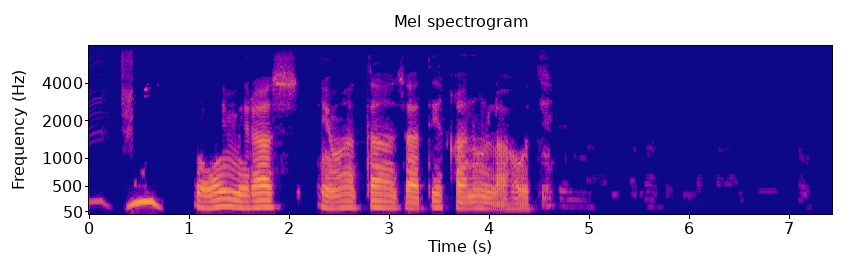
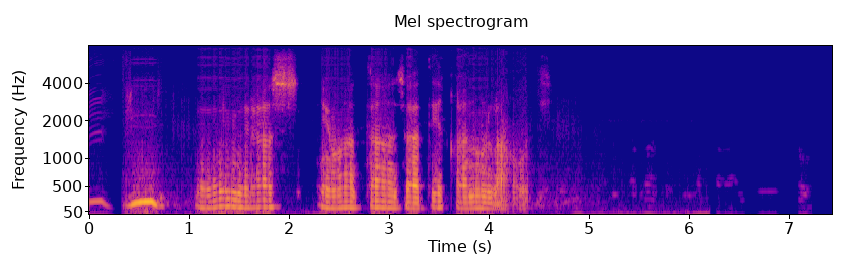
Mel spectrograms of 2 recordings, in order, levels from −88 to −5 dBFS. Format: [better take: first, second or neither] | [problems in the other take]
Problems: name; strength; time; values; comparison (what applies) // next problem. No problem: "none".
first | noise reduction (neural separator model SepFormer DNS4)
